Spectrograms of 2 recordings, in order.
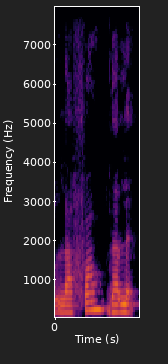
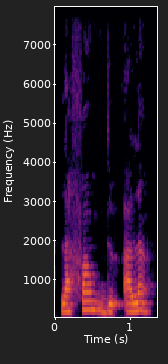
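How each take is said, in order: First: The vowel of de is dropped before Alain. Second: The vowel of de is kept before Alain. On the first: The speaker calls it right. "c'est ce qu'il faut dire" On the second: The speaker calls it wrong. "On ne dit pas"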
